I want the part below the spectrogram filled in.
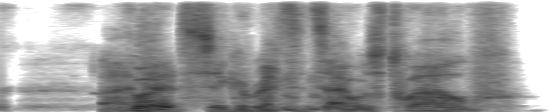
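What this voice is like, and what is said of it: Deep velvety throaty voice. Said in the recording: “a really deep voice that comes from back here ... it has like an element of velvet to it”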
